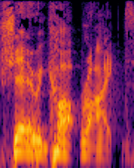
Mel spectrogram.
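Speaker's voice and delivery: put-on rough, masculine Cockney man accent. Acting out an imagined woman with a man's voice, booming masculine Cockney voice. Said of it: "I was trying to do like a masculine".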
